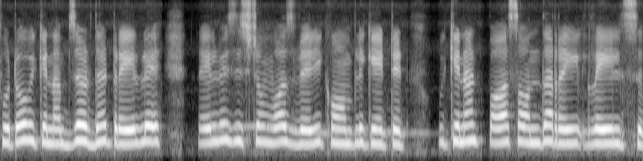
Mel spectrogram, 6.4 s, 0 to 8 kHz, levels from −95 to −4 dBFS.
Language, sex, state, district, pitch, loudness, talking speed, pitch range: English, female, Chandigarh, Chandigarh, 245 Hz, -15 LUFS, 170 wpm, 230-260 Hz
